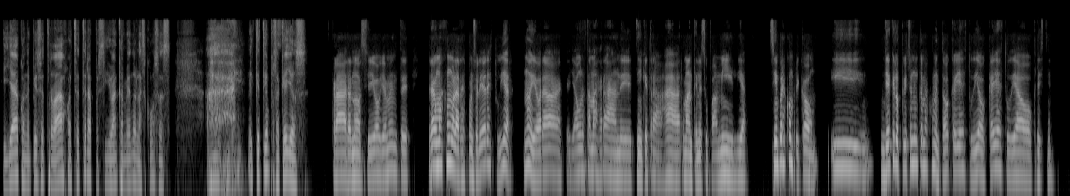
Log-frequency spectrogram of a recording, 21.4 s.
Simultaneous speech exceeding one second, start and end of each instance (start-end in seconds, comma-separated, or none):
none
